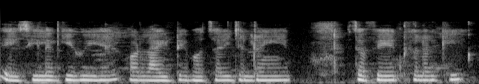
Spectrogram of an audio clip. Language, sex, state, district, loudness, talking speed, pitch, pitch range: Hindi, male, Uttar Pradesh, Lucknow, -16 LUFS, 175 wpm, 200 Hz, 195-205 Hz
